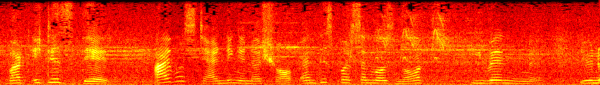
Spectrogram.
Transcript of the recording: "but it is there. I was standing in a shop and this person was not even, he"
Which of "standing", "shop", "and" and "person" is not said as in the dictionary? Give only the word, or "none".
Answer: none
